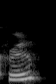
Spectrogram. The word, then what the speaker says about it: Cropp: Kropp, is that how you say her name?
